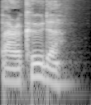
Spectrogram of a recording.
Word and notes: barracuda: British English

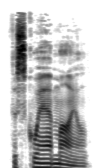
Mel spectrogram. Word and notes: square mile: British English

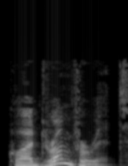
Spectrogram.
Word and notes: quadrumvirate: British English

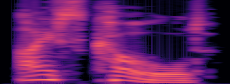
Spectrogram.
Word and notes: ice-cold: British English

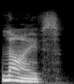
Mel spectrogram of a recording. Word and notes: lives: British English

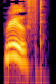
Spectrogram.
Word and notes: roofed: British English

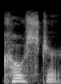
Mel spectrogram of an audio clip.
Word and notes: coaster: American English

